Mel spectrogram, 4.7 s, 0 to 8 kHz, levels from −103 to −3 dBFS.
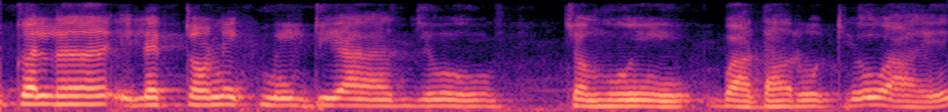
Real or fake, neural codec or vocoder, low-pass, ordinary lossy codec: fake; codec, 24 kHz, 3 kbps, HILCodec; 7.2 kHz; none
